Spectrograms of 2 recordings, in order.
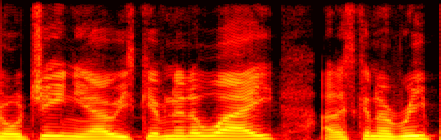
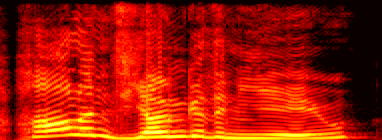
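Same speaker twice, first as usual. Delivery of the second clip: slow, high, drawn-out disbelief; stunned question at the news; shocked disbelief; 8 semitones higher, 5 dB louder, slower than usual. Real, not acted. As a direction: stretch it out in disbelief. Shocked at sister's age.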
